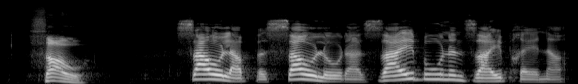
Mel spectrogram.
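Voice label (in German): "sau", wittlicher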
